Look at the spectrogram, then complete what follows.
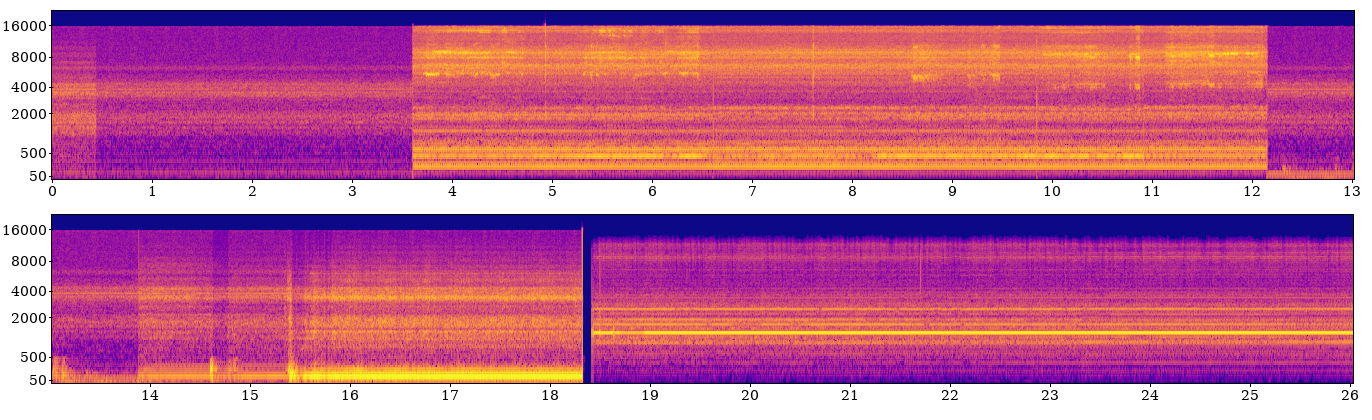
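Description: A small benchtop belt sander's electric motor, switched on after a few knocks and running with a loud low hum. Before it, another power tool runs for several seconds as a steady, many-toned whine. After an abrupt cut, a steady high-pitched whine takes over.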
